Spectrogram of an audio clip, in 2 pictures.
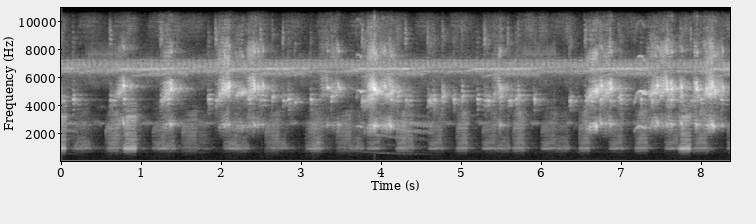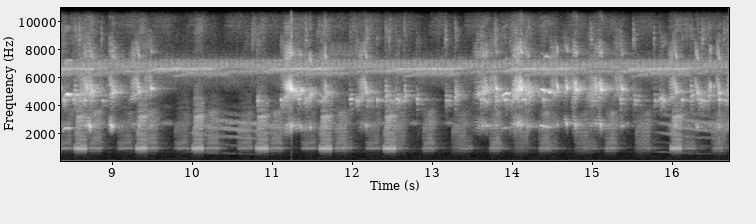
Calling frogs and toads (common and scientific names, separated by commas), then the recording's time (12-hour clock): menwig frog (Physalaemus albonotatus), lesser tree frog (Dendropsophus minutus), dwarf tree frog (Dendropsophus nanus), Scinax fuscovarius
9:30pm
